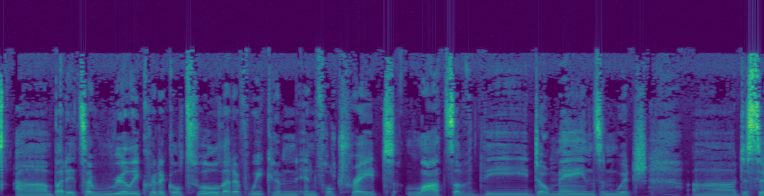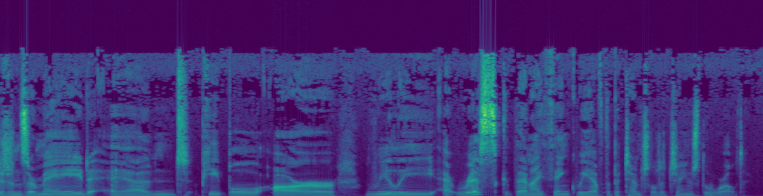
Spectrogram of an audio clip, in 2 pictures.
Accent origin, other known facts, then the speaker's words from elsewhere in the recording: Portland, Oregon, United States; my hometown of Portland, Oregon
